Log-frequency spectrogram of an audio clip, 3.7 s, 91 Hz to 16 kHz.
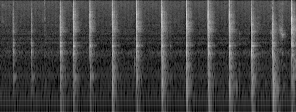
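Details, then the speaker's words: Roberts R707 radio, IF modules (AM and FM) gently tapped while listening at the speaker: sharp irregular pops and crackles, three or four a second; intermittent connection inside a module, tin whiskers suspected, not confirmed. "just a gentle tap and we're listening for crackles and and pops from the speaker"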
